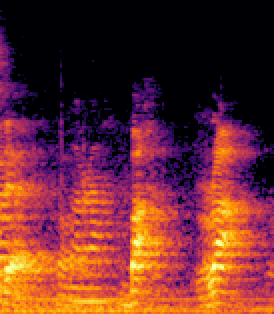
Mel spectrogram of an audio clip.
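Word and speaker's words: ברא: Bara. Ba. Ra. So you got a R-A, you got a B-A, you got a R-A, and you ended in an A. So bara. Bara.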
